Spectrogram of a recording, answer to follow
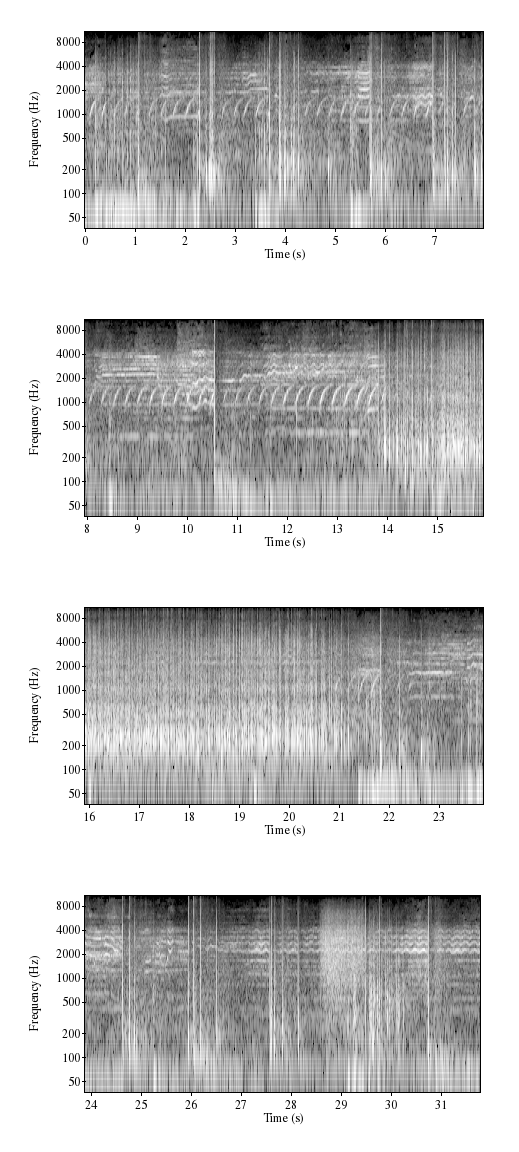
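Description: Aerial fireworks display: shells bursting overhead in repeated sharp booms. About halfway through comes a dense, continuous barrage lasting roughly seven seconds, before separate bursts resume.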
